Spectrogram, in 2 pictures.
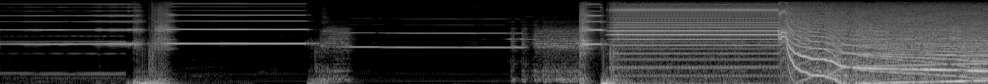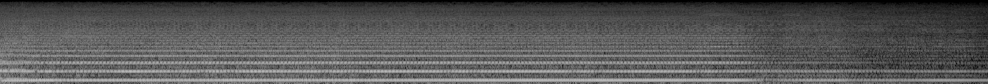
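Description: Harsh Japanese noise music, loud and relentless: choppy stuttering bursts of shrill tones, then a dense wall of static with pitches sliding down into a steady low drone under a high whine.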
